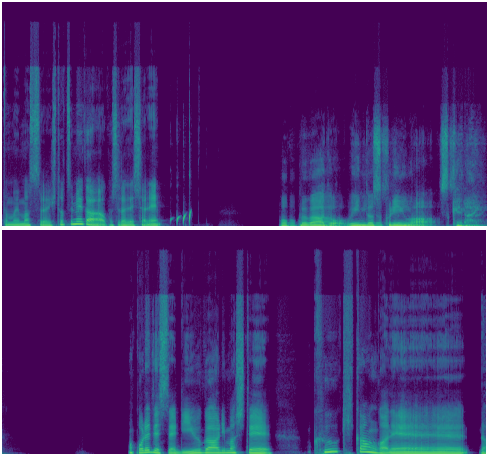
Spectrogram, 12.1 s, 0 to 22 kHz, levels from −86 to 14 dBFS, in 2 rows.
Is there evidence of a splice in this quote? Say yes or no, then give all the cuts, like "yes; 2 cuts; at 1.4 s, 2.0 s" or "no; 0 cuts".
no; 0 cuts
